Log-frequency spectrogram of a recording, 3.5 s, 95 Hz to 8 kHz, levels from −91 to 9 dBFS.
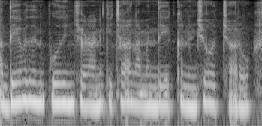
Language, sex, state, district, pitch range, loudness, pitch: Telugu, female, Telangana, Adilabad, 195-215 Hz, -13 LUFS, 205 Hz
